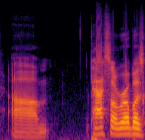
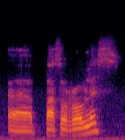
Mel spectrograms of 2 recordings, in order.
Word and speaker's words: Paso Robles: Paso Robles, California, the first show sold out.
